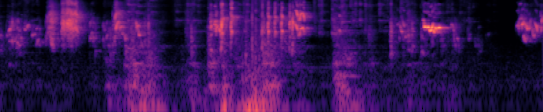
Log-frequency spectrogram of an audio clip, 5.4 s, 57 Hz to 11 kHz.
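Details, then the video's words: Budgies giving scattered scratchy chirps and squeaks with some rustling and low thumping movement noises, ending with a sharp whistled squeak. "9 hours of budgie sounds to keep your pets in happy bird company"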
